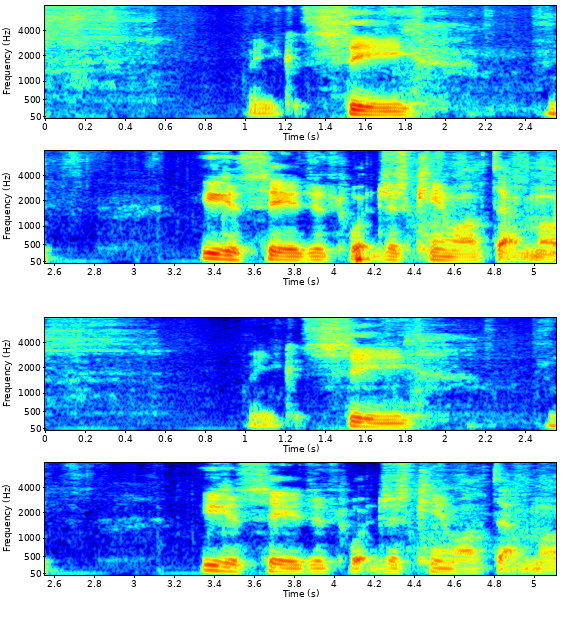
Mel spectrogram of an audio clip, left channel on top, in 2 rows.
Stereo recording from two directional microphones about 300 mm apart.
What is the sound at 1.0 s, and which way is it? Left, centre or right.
Speech, left.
